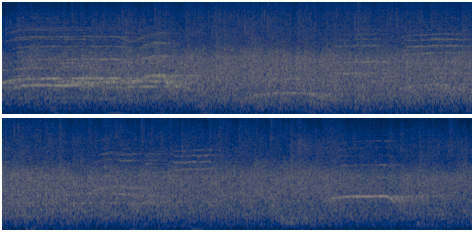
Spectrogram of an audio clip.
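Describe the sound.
Audience applause, a dense, steady wash of many hands clapping that holds for the whole stretch, with a few scattered whoops and cheering voices rising above it.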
